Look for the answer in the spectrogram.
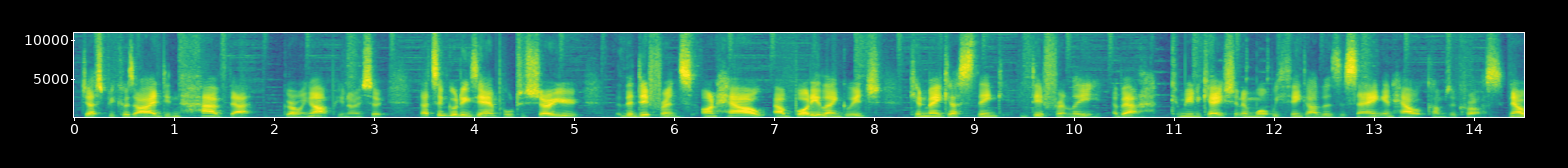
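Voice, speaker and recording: A communication coach presents a how-to video in a mid-range, slightly bright male voice. His talk is instructional and conversational, addressed directly and earnestly to the viewer, with points repeated for emphasis.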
